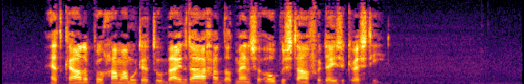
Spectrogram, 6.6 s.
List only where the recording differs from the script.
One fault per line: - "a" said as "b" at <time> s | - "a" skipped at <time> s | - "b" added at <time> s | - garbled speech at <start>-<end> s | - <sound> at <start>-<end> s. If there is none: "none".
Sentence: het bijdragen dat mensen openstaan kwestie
- "kaderprogramma moet ertoe" added at 0.8 s
- "voor deze" added at 3.9 s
